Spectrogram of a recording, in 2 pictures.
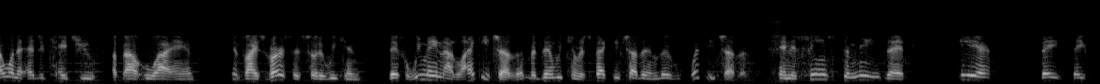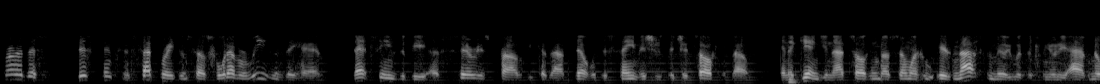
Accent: The Bronx, New York, United States; Just to set the stage, I'm from the Bronx, and I'm from a community where my super was Jewish.

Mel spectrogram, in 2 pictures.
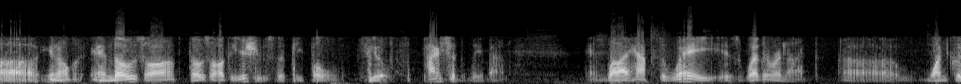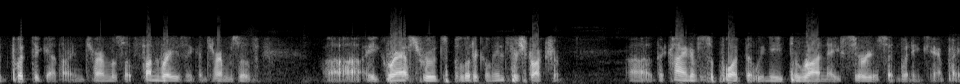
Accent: Burlington, Vermont, United States; I come from Burlington, Vermont, where we're very proud of.

